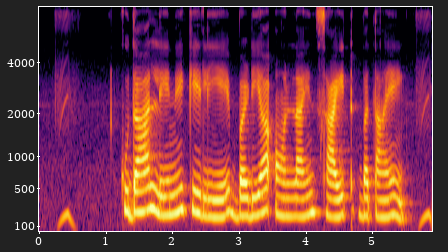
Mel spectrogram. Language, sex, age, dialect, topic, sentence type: Hindi, female, 25-30, Garhwali, agriculture, question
